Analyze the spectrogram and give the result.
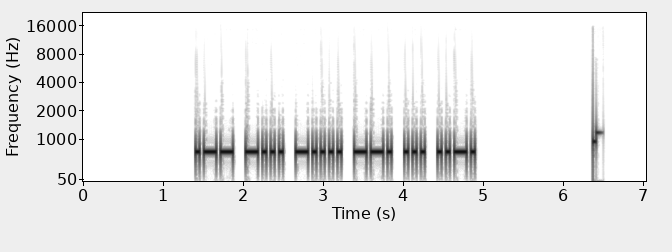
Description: Morse code, heard as a keyed tone, about 21 wpm, 700 Hz. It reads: WB6GSF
